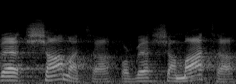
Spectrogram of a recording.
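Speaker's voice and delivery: veshamata, stress moved off ending to earlier syllables.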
